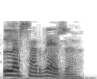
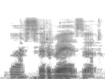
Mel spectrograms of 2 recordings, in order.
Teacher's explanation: Catalan writes the voiceless S, but sounds it as a voiced one. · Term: voiced fricative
